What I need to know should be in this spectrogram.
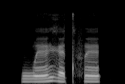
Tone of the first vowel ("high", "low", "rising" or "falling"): rising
